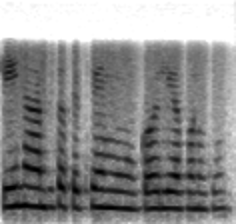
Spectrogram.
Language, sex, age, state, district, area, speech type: Odia, female, 60+, Odisha, Kandhamal, rural, conversation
